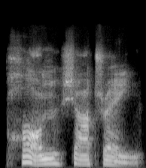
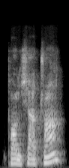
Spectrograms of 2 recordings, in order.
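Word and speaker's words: Pontchartrain: live off of okay i want to say pon cha train without the t pawn shot ponchatron yeah i think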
